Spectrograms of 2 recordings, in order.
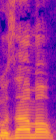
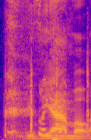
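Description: First: Leguizamo said as "leg-wuh-ZAH-mo"; corrected surname. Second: Leguizamo said as "wee-zee-AH-mo" at the end; mispronounced surname. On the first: Host echoing his friend's correction, corrected surname. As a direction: say Leguizamo without the extra "ee", ending "ZAH-mo". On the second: Host repeating the name for amused friends, mispronounced surname. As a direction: put an extra "ee" in Leguizamo, before "AH-mo". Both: Real, not acted. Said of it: "How do you pronounce his last name".

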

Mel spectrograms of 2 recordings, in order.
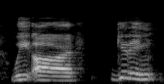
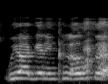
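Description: First: Choking mid-sentence; words caught by a choke; choking on a drink. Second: Laughing through a cough; recovering with a laugh; laughing after choking. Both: Real, not acted. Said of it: "I'm choking".

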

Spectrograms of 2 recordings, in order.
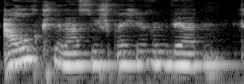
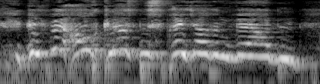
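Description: First: Said in the usual way. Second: Put-on high, laughing whine of a girl who wants to win; whiny child voice. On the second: Piper begging to be class rep, high laughing whine. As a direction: squeal it half laughing, half crying.

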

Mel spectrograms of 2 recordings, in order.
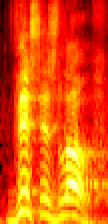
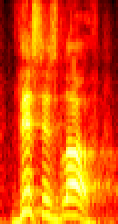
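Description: First: A plain but weighty "This is love"; firm statement. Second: "This is love" much slower, a bit louder, "This" leaned on hard; slow emphatic repeat. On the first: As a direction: stress on "This", falling firmly on "love". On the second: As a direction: stretch out "This is love" and let each word land. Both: Shown as a demonstration.

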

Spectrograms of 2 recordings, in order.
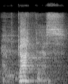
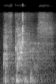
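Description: First: "got" drawn out and stressed, very slow; slow, emphatic voice of God; slow and firm. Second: Breathy, hushed "I've got this"; hushed voice of God reassuring Alan; soft whisper. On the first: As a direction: lean on "got", slowly. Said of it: "when God said". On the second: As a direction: whisper it like a gentle promise. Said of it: "He said". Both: Retold or imitated.

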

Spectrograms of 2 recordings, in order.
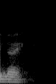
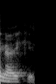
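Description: First: Nike rhyming with "bike"; one-syllable Nike. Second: Nike pronounced "NY-kee"; two-syllable Nike. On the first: Quoting how other people say it, Nike as "nyk". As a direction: drop the final vowel of Nike. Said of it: "I know people say Nike". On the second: Telling the co-host own usage, Nike as "NY-kee". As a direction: sound the final e of Nike as "ee". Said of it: "I say Nike". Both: Shown as a demonstration.

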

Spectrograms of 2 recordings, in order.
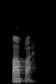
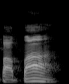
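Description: First: Papa with PA first and a light ending; potato word papa, stressed up front; stress on first syllable. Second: Papá with a long stressed last syllable; stress on final A. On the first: Friend explaining the potato word, papa stressed on the first syllable. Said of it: "si dices potato, es papa". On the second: Friend contrasting it with potato, papá stressed on the end. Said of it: "la última A tiene el acento". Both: Shown as a demonstration.

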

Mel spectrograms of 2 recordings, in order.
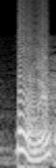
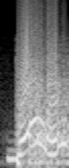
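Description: First: Loud, short "Boleh"; quick, forceful yes; different intonation. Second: High, loud "Boleh"; exaggerated high-pitched yes; different intonation. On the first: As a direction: punch out "Boleh" with a falling tone. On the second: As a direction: swoop "Boleh" up high and come down, much louder. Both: Shown as a demonstration. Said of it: "Beda lagi".

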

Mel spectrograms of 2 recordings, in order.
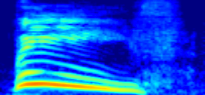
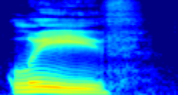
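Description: First: High, loud barked order; sudden shout. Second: Said in the usual way. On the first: Pretend. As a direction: yell it suddenly, mock-angry. Mock throwing guests out.

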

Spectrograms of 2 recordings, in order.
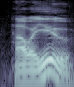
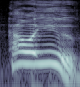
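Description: First: Low gruff reply greeting. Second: Bright high-voiced greeting. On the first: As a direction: answer in a low voice. Other man returns. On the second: First man greets. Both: A narrator's reading.

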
